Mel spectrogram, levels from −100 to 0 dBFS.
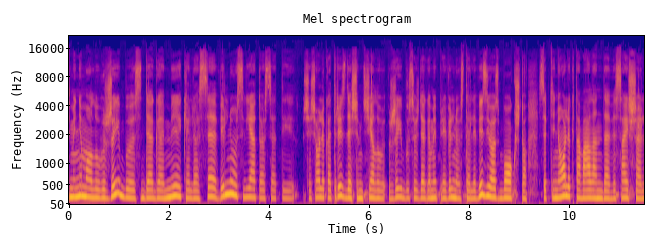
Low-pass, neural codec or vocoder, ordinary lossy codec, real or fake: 19.8 kHz; none; MP3, 96 kbps; real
